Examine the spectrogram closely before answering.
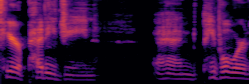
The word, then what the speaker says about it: Petit Jean: and then Jean, Jean, but it's pronounced here Petit Jean. and people were saying petty gene, and I'm like, what is this petty gene? I don't know what they're talking about. No, it's petty gene.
